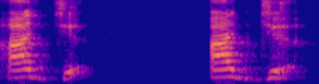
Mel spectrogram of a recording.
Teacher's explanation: जीम जो है जुबान का जो दरमियानी हिस्सा है वो तालू से मजबूती से जब लगता है तो अज ये जीम भी उन हरूफ में से है जिसको हिलाया जाता है यानी कलकला होता है साउंड इको करती है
